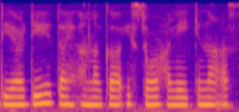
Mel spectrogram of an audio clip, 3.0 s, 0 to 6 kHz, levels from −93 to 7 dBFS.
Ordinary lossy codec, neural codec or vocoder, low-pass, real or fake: none; none; 5.4 kHz; real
